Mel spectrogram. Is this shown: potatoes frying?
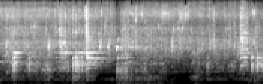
yes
